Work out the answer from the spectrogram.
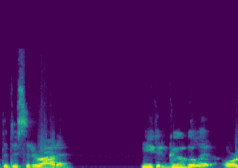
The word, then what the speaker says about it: Desiderata: The word is a one word that's pronounced Desiderata, and yeah, you can look it up.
